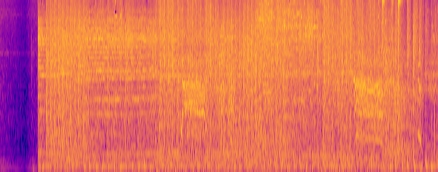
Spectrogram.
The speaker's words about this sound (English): The two armed military men are entering the warehouse and Sydney fires at them. Sydney ducks as the guards fire back and there's broken glass flying around.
